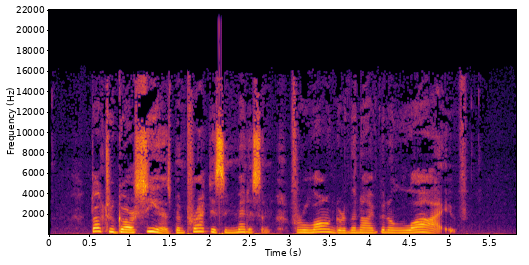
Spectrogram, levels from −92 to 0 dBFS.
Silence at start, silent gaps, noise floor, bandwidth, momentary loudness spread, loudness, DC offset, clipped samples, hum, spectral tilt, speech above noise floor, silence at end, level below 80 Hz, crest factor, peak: 0.55 s; none; -44 dBFS; 16.5 kHz; 9 LU; -15 LUFS; under 0.1%; under 0.1%; none; -2.5 dB/octave; 28 dB; 0.15 s; -38 dBFS; 16 dB; 0 dBFS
